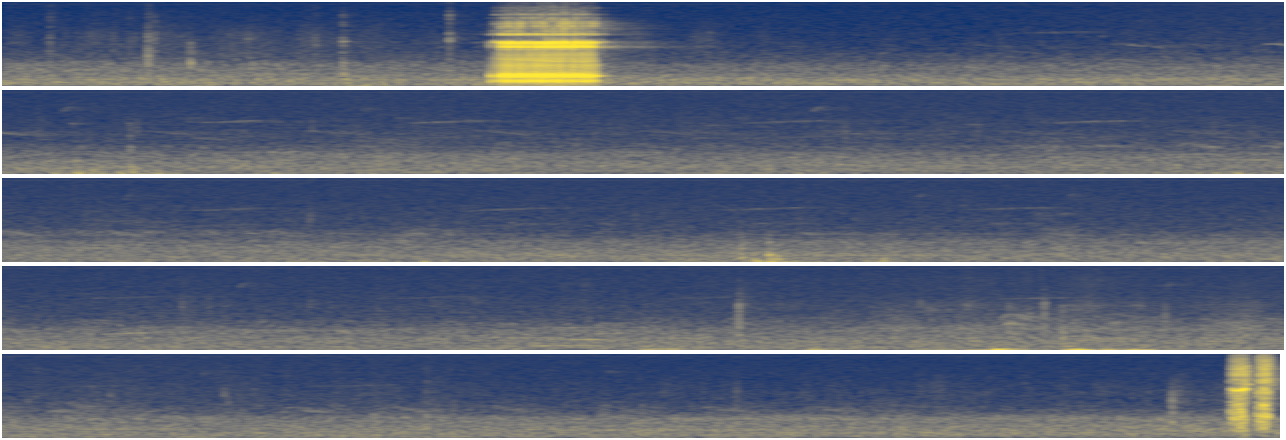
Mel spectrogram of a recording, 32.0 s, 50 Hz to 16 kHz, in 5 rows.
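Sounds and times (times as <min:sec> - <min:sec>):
deer grunt call: 0:02.4 - 0:03.2.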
